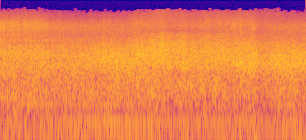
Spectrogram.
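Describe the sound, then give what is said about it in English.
Steady roar of surf washing onto a beach, a broad continuous hiss of breaking water that swells slightly midway, with some wind rumble underneath and no voices. “Actually go down on the beach.”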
